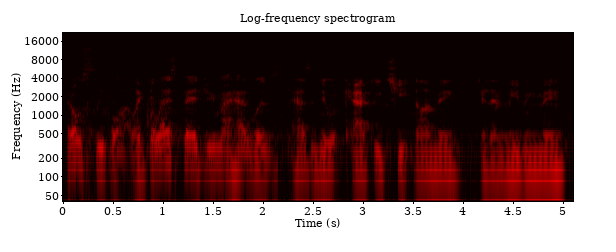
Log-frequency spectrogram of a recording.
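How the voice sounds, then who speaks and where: A man's voice: mid-range voice, steady tone, fast. A man hosting a casual livestream over a meal, talking in a frank, sweary way. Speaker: livestream host.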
